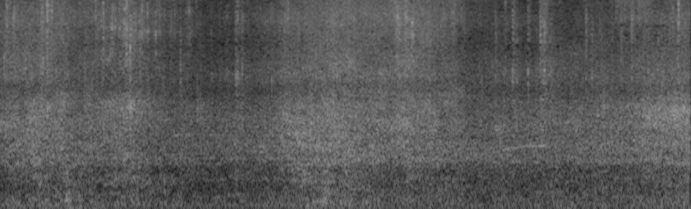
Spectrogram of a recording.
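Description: A bunch of racing road bicycles passing close by, a rushing noise that swells as each group of riders goes past, three times: at the start, about midway and near the end.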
